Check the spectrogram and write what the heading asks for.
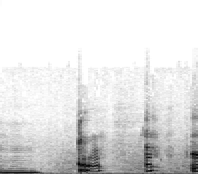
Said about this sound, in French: reportage avec un noir et blanc, euh, Françoise Hardy et Jacques Dutronc à la maternité. Et on entend un bébé, c'est justement Thomas Dutronc.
